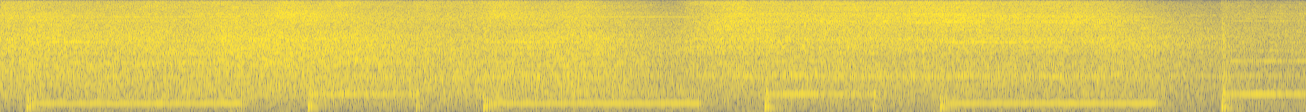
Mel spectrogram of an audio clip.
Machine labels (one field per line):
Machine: slide rail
